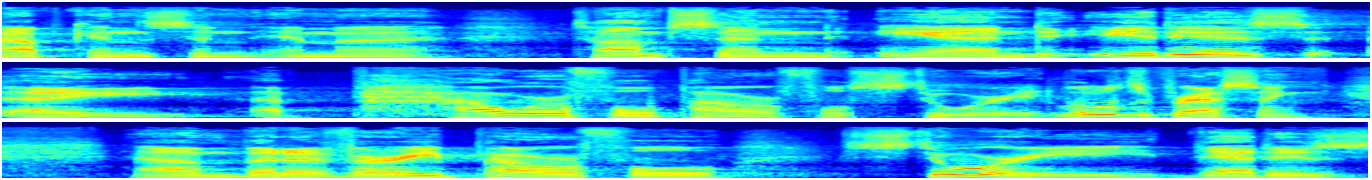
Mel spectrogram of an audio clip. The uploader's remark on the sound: A sermon preached at Sojourn East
